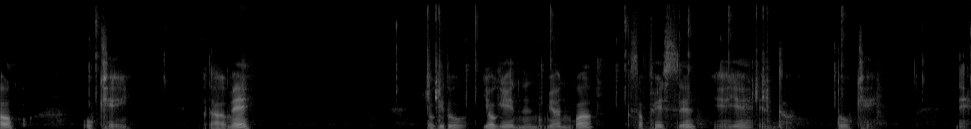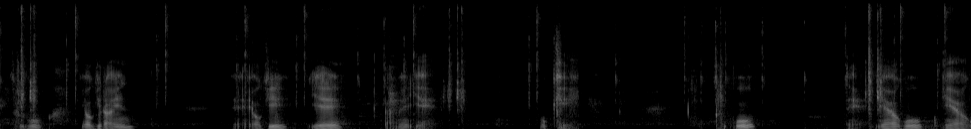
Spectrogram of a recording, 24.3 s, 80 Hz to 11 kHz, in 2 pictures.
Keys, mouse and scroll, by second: 5.2 space, 9.2 space, 12.3 space, 17.6 space, 20.8 shift+right click, 22.9 space.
